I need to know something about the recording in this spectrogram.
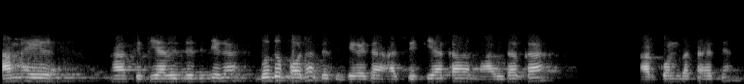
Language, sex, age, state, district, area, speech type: Hindi, male, 30-45, Bihar, Vaishali, rural, conversation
